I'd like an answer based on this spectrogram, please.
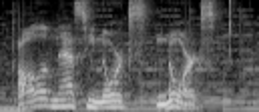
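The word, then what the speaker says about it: gnorcs: all of nasty norcs nors have a silent G in front of their spelling so step right this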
